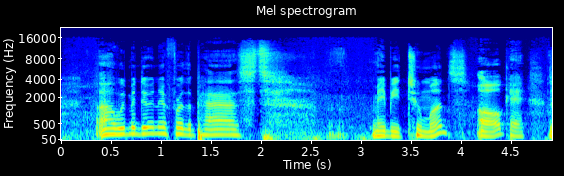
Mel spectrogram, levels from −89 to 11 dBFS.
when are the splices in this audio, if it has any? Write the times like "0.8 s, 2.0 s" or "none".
none

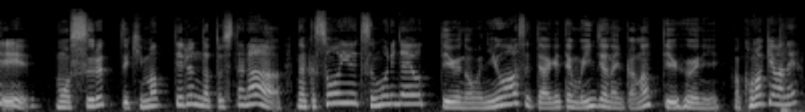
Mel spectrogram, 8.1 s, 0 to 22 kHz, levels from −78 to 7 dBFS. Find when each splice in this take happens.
2.9 s

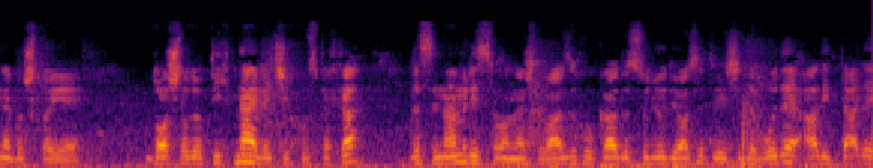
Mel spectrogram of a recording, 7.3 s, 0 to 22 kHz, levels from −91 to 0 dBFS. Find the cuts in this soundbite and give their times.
3.4 s, 6.1 s

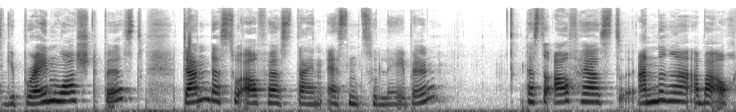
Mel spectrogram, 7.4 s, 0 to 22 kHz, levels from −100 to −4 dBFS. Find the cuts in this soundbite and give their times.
6.4 s

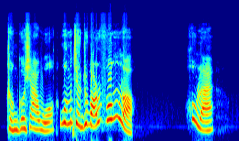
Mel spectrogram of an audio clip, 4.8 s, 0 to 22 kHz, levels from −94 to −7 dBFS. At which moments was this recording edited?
1.1 s

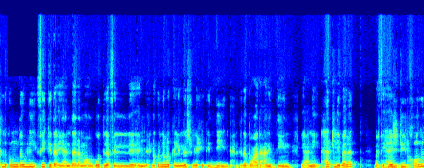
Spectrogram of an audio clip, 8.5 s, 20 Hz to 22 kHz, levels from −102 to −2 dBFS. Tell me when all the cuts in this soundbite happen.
6.0 s

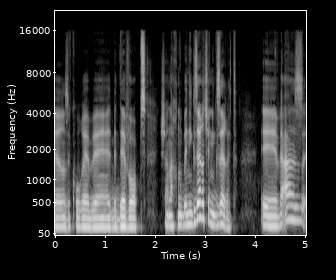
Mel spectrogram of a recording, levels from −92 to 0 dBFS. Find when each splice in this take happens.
none

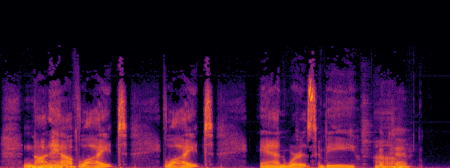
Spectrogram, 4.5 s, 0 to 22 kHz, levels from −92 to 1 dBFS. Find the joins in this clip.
1.6 s, 3.2 s

